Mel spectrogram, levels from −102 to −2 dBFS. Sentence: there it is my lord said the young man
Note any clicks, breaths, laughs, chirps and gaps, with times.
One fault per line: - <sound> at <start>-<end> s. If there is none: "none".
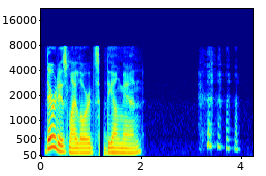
- dropout at 1.2-1.3 s
- laugh at 3.1-4.0 s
